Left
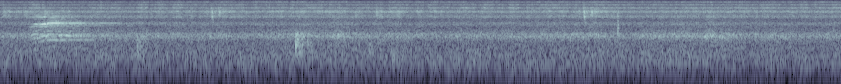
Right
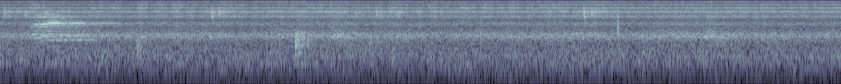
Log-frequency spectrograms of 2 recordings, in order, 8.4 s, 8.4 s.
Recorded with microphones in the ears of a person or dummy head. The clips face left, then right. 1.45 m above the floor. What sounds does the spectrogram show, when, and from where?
0.3 s a cat meowing: 45° left (ahead or behind), 1.7 m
